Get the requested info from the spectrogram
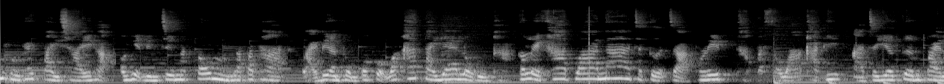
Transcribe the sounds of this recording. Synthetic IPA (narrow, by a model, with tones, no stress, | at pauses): kʰo˧nt̪ʰaː˥˩jt̪a˧jt͡ɕʰa˦˥jkʰa˥˩ɔː˧˦ɦeː˨˩t̪̚li˨˩˦nt͡ɕɯː˧maː˧t̪o˥˩mla˦˥pːa˧t̪ʰaː˧nla̰ː˩˦jdɯ˧ənpʰo˨˩˦mppu˨˩t̪̚waː˥˩kʰaː˥˩t̪aː˧jːɛː˥˩lo˧ŋkʰa˥˩kɔː˥˩lɤː˧jkʰaː˥˩t̪̚waː˥˩naː˥˩t͡ɕa˨˩kɤː˨˩t̪̚t͡ɕaː˨˩k̚pʰa˧li˦˥t̪̚kʰa˨˩wpa˨˩t̪̚sa˧wa˦˥ʔkʰa˥˩t̪ʰiː˥˩ʔaː˨˩t̪̚t͡ɕa˨˩jɤ˦˥kɤː˧npa˧j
